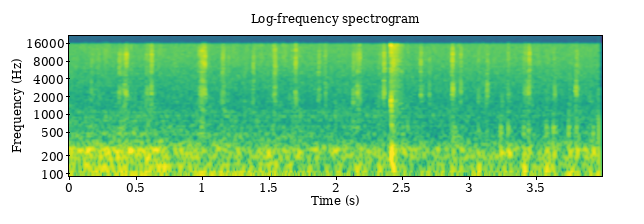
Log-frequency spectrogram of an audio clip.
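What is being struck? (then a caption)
Felt-tip marker on paper sheets on a clipboard. A Sharpie marker's felt tip taps rapidly on a stack of white paper resting on a clipboard, stippling dot shading. The result is a quick, uneven patter of short, dry ticks with brief bright clicks, heard over a steady low hum.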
